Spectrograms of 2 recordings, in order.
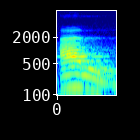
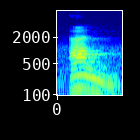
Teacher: Lam dekat depan, nun kat belakang sikit. Okey. Cuma cara sentuh sama.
